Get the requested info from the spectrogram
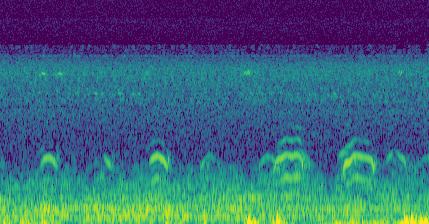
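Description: Crows cawing: a series of short caws about every half second, a few of them doubled, over a low rumble of wind on the microphone.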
